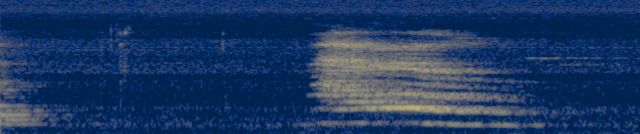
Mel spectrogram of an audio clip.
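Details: Domestic cat answering with a vocal 'ho ho' when its mother is spoken about; a single drawn-out, harmonic meow lasting about a second, gently falling in pitch, after a quiet stretch with faint low tones.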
